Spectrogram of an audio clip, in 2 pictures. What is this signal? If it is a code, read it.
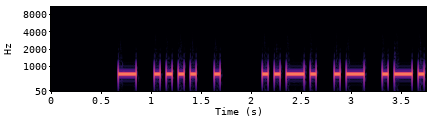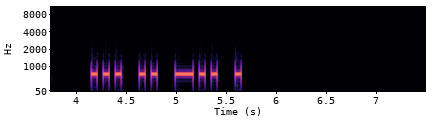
Morse code, heard as a keyed tone, about 20 wpm, 700 Hz. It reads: THE FAR SIDE
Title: Build A Phrase - 5-Word Phrases - 20wpm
